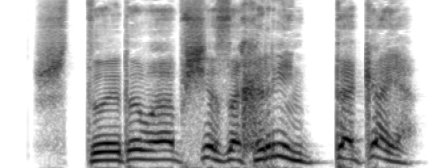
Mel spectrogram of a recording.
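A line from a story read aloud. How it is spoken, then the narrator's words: Growled. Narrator (Russian): прорычал я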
